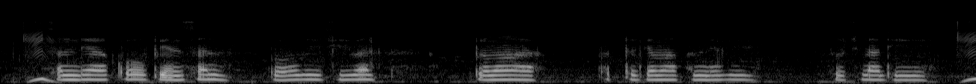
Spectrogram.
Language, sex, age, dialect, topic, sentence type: Hindi, female, 18-24, Awadhi Bundeli, banking, statement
